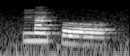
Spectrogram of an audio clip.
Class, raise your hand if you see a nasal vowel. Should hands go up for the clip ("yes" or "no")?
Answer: yes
